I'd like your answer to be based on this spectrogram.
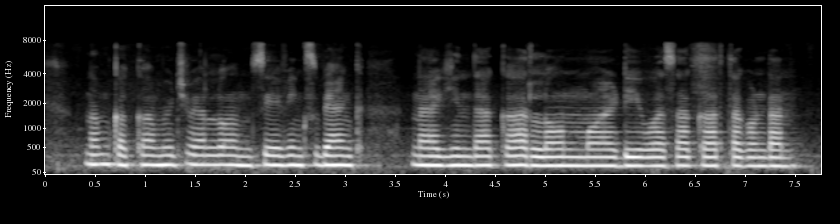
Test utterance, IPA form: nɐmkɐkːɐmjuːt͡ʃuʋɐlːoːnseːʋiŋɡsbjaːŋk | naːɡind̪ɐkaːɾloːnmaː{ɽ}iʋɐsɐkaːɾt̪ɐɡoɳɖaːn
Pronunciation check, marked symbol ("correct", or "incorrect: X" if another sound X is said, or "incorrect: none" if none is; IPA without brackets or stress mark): correct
